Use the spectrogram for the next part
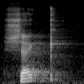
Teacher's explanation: Shak kaning shadda va hams degan sifatini bildirish lozim. Shak ham qattiq uriladi, ham havo chiqadi.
